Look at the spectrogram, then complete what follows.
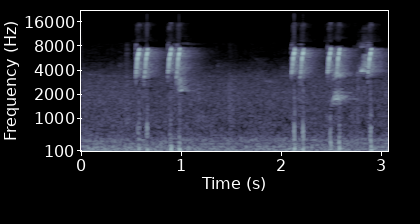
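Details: Lemon-bellied white-eye song, recorded as a model for training other songbirds: sharp high paired chips in short bursts separated by a quiet gap, over a low background hum.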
